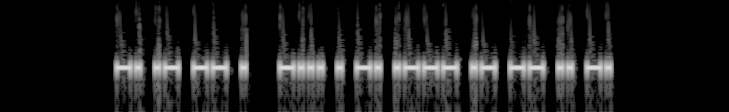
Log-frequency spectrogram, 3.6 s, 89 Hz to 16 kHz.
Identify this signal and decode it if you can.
Morse code, heard as a keyed tone, about 51 wpm, 700 Hz. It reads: NAME BENJAMIN
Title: K1USN SST QSO Practice 50wpm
